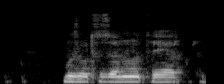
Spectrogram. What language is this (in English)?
Pashto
